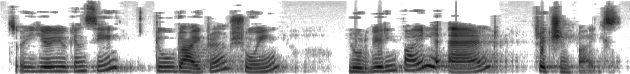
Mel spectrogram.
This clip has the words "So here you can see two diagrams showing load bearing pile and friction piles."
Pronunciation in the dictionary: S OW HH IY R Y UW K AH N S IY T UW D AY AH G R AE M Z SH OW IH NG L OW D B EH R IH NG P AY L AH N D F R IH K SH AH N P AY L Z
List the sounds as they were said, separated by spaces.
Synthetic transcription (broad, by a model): S OW HH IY R Y UW K AH N S IY T UW D AY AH G R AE M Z SH OW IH NG L OW D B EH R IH NG P AY L AH N D F R IH K SH AH N P AY L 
